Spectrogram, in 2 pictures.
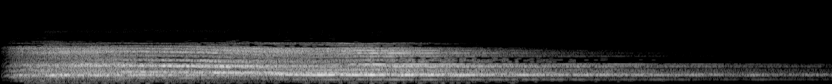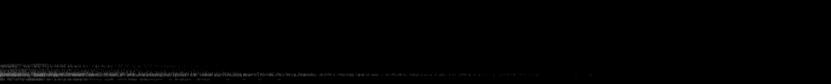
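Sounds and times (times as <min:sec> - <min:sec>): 
forest scream: 0:00.0 - 0:05.1.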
